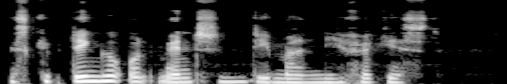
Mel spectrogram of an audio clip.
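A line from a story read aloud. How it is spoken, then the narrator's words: Quiet despairing self-talk. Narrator (German): sagte Gordon leise zu sich selber, und Verzweiflung stieg in ihm auf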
